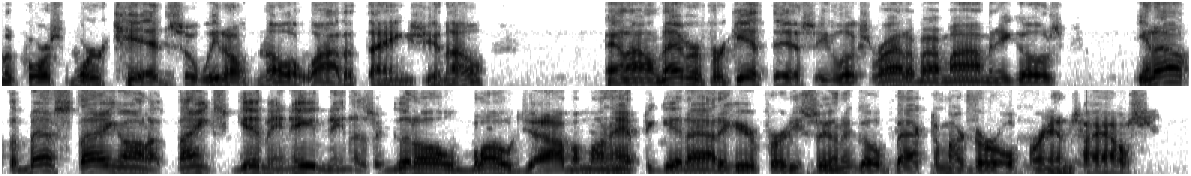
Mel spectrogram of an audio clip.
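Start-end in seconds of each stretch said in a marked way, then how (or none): 7.5-15.6 mock loud, big voice, sketched lightly, toned down. Retelling what a man said to the speaker's mom, imitating a loud talker. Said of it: "he's talking to my mom in a loud voice".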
